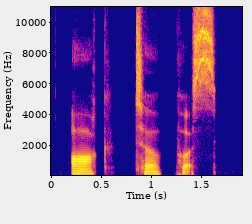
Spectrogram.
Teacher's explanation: Feel how your mouth makes that initial ah sound? That's the pure short O.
